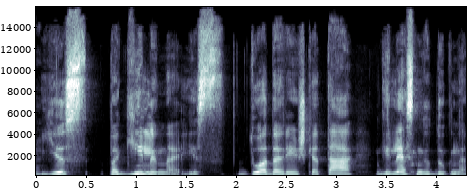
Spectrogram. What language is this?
Lithuanian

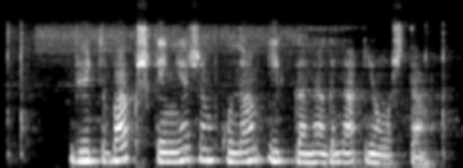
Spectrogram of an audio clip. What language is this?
Mari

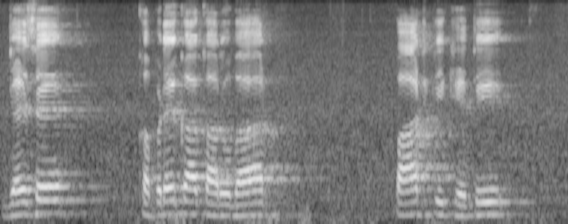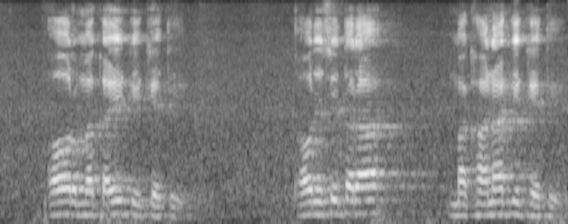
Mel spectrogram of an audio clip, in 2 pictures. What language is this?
Urdu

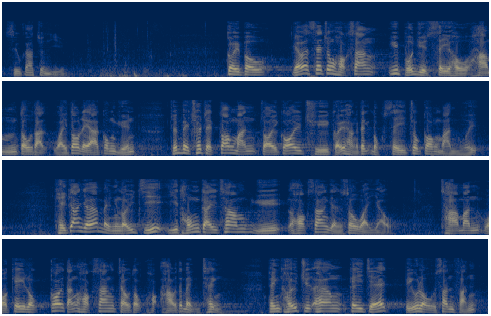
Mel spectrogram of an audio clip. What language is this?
Cantonese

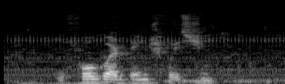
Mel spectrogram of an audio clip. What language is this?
Portuguese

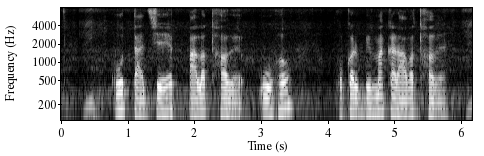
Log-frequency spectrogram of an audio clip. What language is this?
Bhojpuri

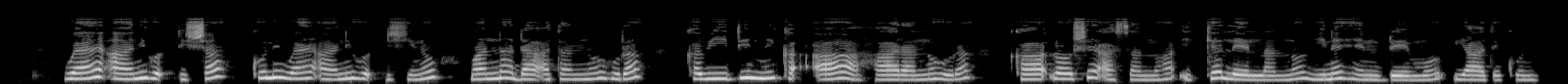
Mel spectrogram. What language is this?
Sidamo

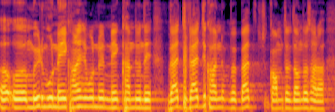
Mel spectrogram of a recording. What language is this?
Dogri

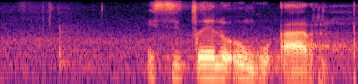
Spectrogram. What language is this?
Zulu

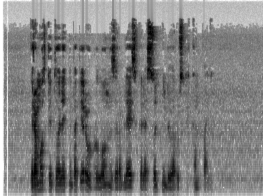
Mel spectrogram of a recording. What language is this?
Belarusian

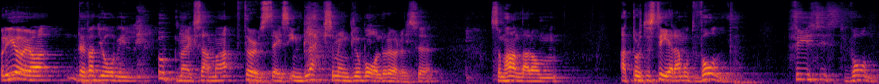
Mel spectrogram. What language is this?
Swedish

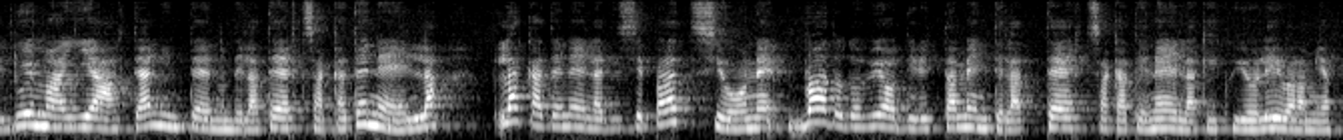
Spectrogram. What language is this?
Italian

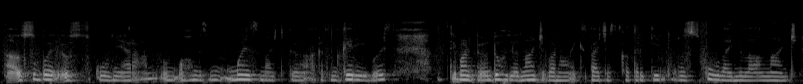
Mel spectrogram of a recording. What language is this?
Kashmiri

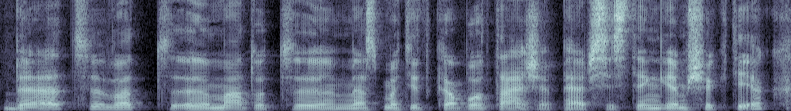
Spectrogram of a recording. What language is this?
Lithuanian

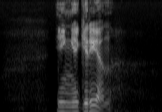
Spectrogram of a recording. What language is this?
Swedish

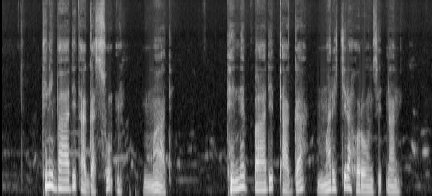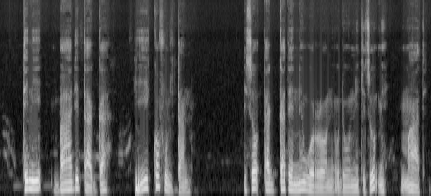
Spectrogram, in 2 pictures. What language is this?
Sidamo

